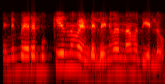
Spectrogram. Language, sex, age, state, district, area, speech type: Malayalam, female, 30-45, Kerala, Kasaragod, rural, conversation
